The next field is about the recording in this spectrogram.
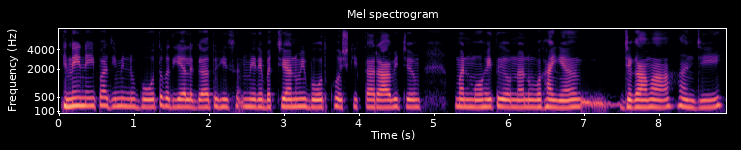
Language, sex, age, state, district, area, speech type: Punjabi, female, 30-45, Punjab, Amritsar, urban, spontaneous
